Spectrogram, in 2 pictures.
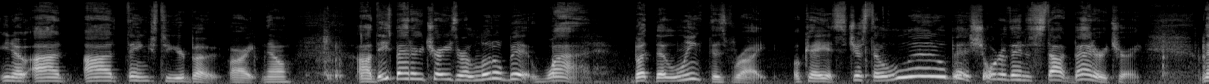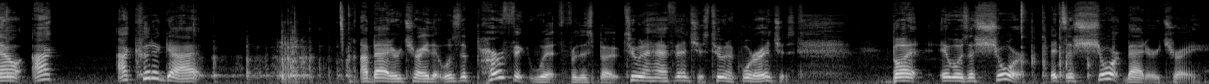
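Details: Adult man who describes himself as someone who stutters and repeats himself a lot; stuttering.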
